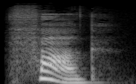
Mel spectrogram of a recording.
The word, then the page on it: fug: British English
